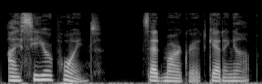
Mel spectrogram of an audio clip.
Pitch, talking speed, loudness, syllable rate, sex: 170 Hz, 185 wpm, -21 LUFS, 5.2 syllables/s, female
